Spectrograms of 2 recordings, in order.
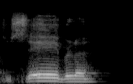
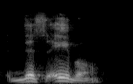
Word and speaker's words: DuSable: And because they were so politically organized, they changed the school name from New Winterfellows to Jean-Baptiste Point du Sable. But pretty soon, jokesters were calling it Disable. – Oh. – And he changed the pronunciation to Dusable.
